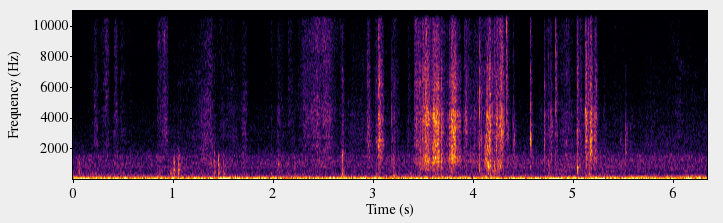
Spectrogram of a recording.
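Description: Paper rustling and light knocks as a softcover owner's manual is handled and set down on a vinyl car seat, loudest about halfway through, over a steady low rumble.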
